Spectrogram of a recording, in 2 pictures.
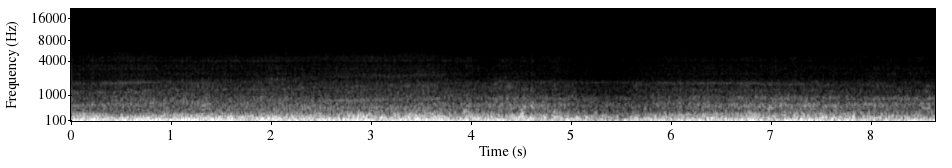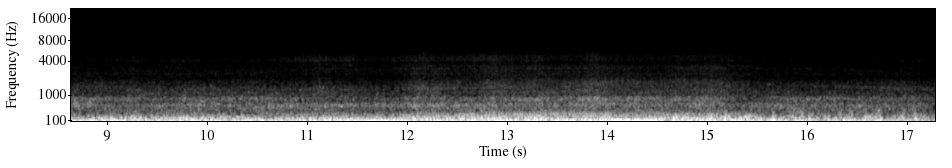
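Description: Harley-Davidson Street Rod 750's V-twin engine running steadily under way, with road noise.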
